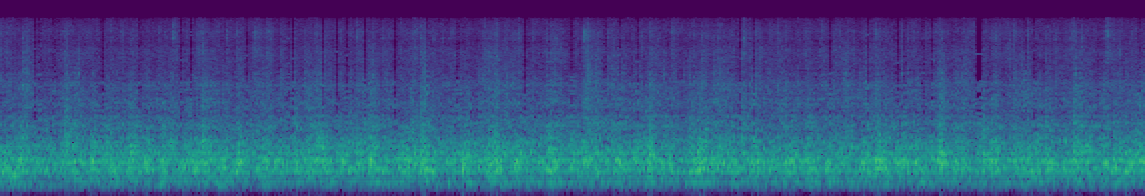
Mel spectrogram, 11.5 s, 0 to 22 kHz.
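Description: Upright cycle ergometer whirring steadily as it is pedalled at a constant 150 W load.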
